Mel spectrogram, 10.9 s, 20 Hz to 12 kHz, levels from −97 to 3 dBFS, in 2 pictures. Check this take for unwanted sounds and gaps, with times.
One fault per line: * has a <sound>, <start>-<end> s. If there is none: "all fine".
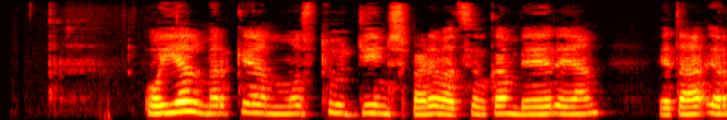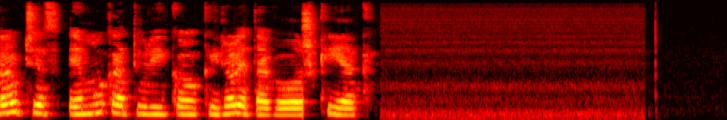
all fine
